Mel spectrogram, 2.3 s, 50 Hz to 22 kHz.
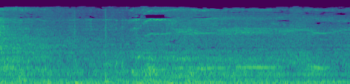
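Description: Losi DBXL-E 2.0 1/5-scale electric buggy driving off at speed, its brushless motor whining and changing pitch as the throttle varies.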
